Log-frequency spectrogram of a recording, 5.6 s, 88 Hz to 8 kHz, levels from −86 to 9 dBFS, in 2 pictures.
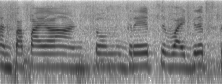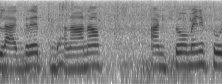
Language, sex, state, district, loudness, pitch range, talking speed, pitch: English, female, Punjab, Fazilka, -15 LUFS, 220-235 Hz, 150 wpm, 225 Hz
